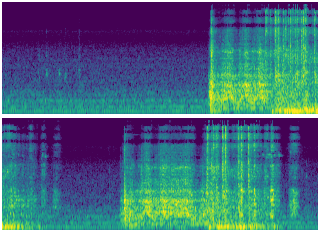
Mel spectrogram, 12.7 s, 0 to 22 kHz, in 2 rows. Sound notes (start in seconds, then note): 4.1 engine cranking; 4.1 engine dies; 4.1 engine sputtering/idling; 8.7 engine cranking; 8.7 engine dies; 8.7 engine sputtering/idling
